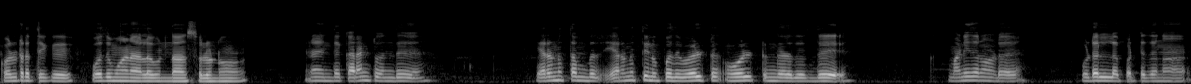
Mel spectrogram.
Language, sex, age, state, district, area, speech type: Tamil, male, 45-60, Tamil Nadu, Ariyalur, rural, spontaneous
